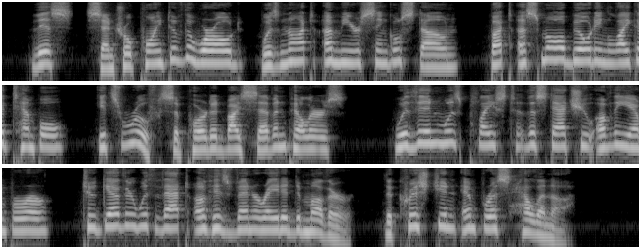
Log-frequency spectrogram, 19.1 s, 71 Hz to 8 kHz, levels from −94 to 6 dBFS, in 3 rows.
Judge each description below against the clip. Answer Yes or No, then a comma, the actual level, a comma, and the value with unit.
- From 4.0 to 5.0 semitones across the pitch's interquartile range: No, average, 3.4 semitones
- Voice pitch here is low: No, high, 205 Hz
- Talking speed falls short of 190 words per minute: Yes, average, 140 wpm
